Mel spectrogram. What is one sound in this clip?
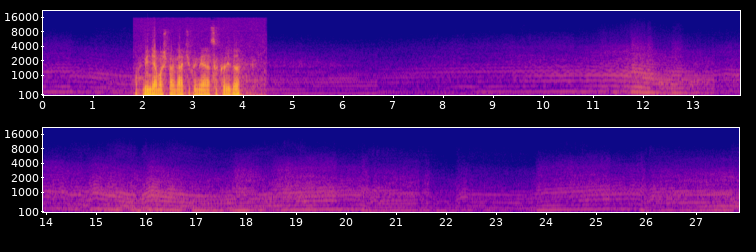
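A four-cylinder race car engine revs hard and shifts through the gears.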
